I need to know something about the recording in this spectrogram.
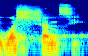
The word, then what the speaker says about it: والشمس: Just skip this lam. It's silent. Say washamsi.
